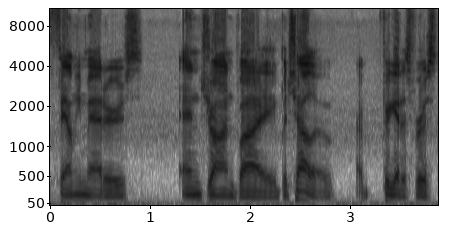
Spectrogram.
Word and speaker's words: Bachalo: Bakula? Okay, I always pronounce it with the hard CH.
